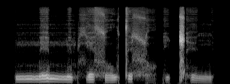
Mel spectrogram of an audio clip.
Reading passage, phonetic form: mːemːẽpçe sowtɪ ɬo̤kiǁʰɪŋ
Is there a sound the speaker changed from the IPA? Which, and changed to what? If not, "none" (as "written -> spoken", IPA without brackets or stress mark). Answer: none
